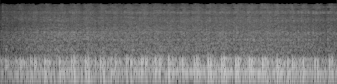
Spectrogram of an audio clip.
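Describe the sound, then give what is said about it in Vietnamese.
A motorcycle engine putters as the bike rides into a temple yard, a low rhythmic thrum pulsing evenly throughout, fairly faint and with no voices. “Bỗng chú nghe thấy tiếng xe gắn máy của thầy chạy vào sân chùa.”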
